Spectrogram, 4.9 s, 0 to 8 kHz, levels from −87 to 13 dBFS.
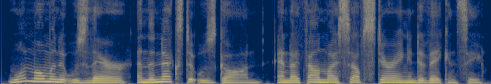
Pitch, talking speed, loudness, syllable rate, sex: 195 Hz, 220 wpm, -16 LUFS, 5.8 syllables/s, female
